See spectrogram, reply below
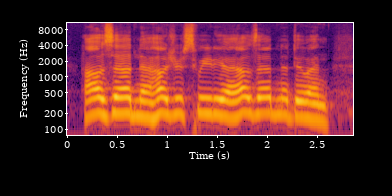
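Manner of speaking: high, ringing, loud heckling yell. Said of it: "people are yelling".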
